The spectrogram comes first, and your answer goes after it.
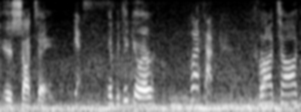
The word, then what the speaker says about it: Klathak: Klathak. Klathak, yes.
